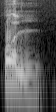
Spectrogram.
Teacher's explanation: قاف مستعلیہ ہے، پر پڑھا جائے گا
